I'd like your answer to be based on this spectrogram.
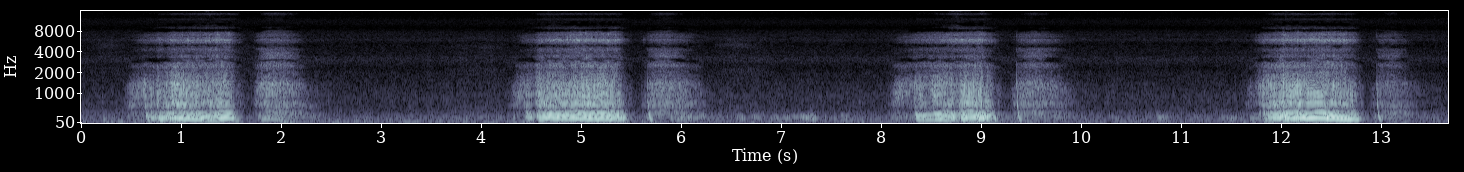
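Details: Snoring: loud, rattling snores on each breath in, about four in fourteen seconds (roughly 16 breaths a minute), each followed by a short breath out.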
